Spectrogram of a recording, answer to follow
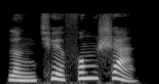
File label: "leng3que4feng1shan4", Chinese; cyberchinese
